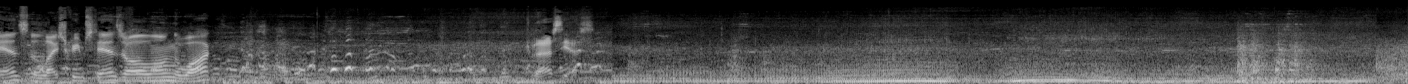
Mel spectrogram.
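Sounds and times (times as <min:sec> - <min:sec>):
vehicle engine revving: 0:06.1 - 0:14.0
rush of noise: 0:13.7 - 0:14.0.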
